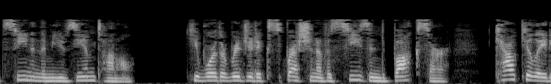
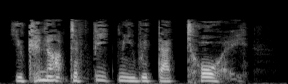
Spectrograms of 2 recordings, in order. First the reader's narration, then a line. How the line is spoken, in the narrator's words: growled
